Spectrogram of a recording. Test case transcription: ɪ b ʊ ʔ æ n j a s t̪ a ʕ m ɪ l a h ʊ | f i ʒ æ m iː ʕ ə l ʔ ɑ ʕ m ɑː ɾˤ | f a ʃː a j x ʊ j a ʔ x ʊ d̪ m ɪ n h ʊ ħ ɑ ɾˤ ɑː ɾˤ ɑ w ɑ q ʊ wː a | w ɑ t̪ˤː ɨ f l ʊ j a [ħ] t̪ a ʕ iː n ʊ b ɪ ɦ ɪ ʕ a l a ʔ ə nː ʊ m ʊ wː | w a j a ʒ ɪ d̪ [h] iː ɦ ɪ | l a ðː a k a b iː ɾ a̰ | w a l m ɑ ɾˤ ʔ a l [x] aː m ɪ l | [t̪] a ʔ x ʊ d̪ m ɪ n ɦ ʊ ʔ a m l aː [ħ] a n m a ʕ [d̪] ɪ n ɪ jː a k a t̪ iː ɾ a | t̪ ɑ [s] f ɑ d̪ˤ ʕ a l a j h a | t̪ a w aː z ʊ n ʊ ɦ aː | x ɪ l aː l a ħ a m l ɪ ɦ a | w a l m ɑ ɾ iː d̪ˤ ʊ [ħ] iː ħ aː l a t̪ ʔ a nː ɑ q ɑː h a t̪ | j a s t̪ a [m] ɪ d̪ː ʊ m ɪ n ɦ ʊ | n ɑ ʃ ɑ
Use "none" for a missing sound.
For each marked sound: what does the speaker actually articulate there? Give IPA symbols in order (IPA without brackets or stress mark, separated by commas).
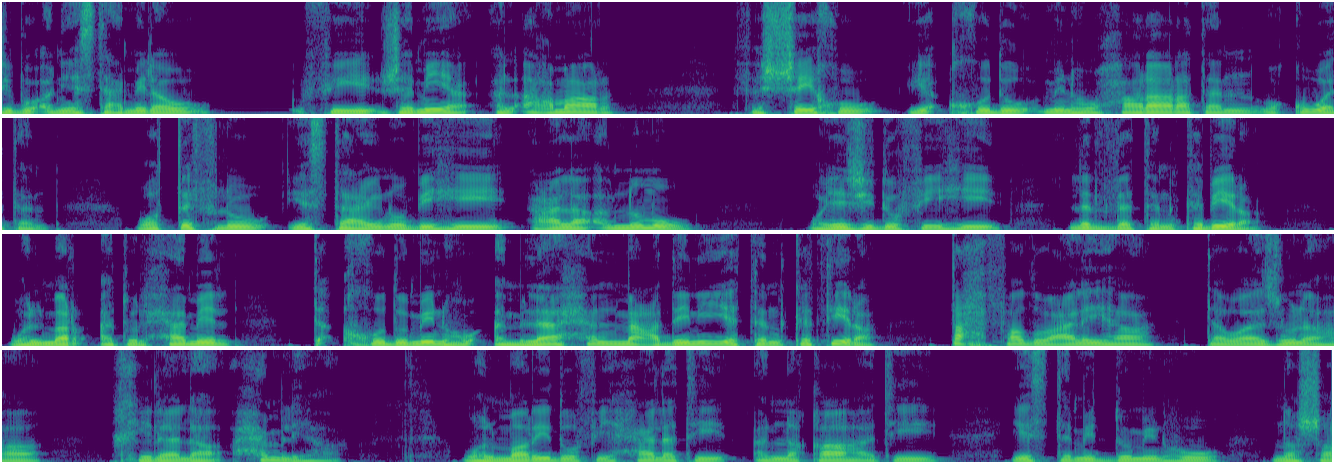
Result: s, f, ħ, t̪, ħ, d̪, ħ, f, m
